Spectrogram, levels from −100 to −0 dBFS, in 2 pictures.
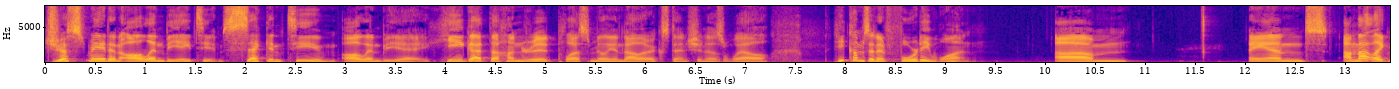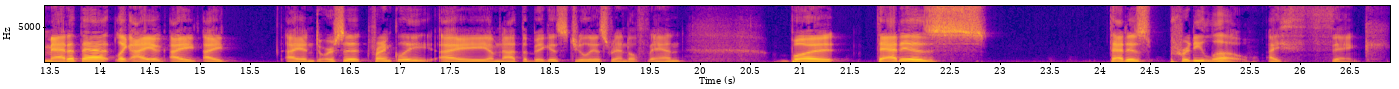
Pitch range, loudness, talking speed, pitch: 100-145 Hz, -18 LUFS, 125 wpm, 115 Hz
